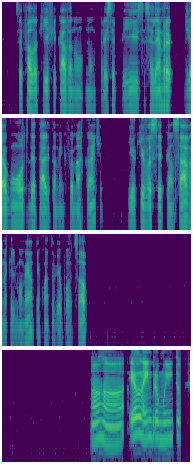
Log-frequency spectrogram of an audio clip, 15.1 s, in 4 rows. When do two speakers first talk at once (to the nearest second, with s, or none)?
none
